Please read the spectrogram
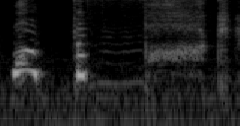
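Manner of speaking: high-pitched exasperated what the fuck; exasperated squeal. Real, not acted. Fan fed up with an author's rewrite, squealing in exasperation. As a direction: let it fly up in disbelief. Outraged reader ranting about rewrite.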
